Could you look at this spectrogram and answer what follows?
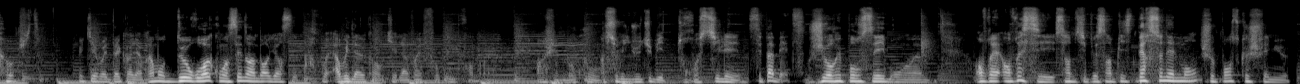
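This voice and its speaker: A man's voice: mid-range voice, fast talker, darkish tone. Joking French-speaking man over music. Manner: joking, slangy, chatty asides. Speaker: YouTuber reacting to web articles. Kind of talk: casual reaction commentary, reading articles aloud.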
